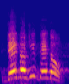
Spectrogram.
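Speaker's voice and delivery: loud mock pleading "दे दो जी"; people begging. Speaker to the audience, mocking people begging for the knowledge, loud pleading. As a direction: imitate an eager crowd begging to be given it. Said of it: "फिर लोग हमसे कहते हैं".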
